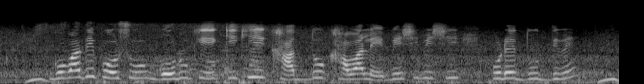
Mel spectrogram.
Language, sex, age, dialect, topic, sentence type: Bengali, female, 18-24, Rajbangshi, agriculture, question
